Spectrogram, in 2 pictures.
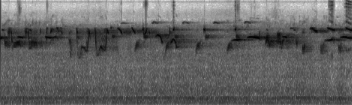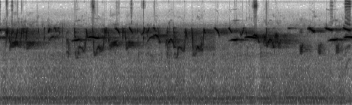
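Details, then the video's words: Several small birds chirping in a natural setting, dense overlapping high twitters and whistled notes in waves, with a few sharper clear whistles standing out. "صوت العصافير في الطبيعة"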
